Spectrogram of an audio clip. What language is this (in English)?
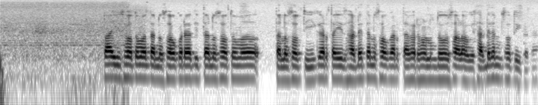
Punjabi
